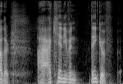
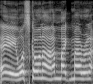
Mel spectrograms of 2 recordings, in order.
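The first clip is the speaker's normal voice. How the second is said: Italian-American sounding voice; 14 semitones higher, 7 dB louder than usual. Telling someone who you did that to, imitating Mike Manarelli, so Italian. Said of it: "So Italian".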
